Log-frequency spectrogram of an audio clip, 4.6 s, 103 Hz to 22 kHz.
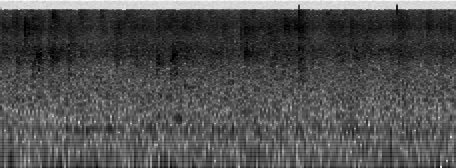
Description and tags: Rainy day indoor
Using a Zoom H1 to record a few samples on a rainy day.
A small set of samples was cut and collated from the raw records of the recorder.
